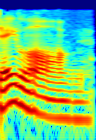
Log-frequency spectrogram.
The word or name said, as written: daylong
